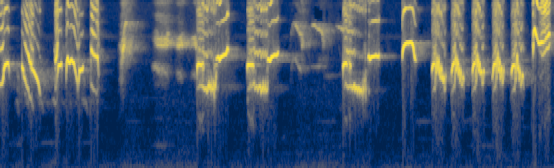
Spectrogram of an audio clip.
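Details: Kacer, or Oriental magpie-robin, singing rough "isian kasar" fill-ins meant to agitate competing males: dense scratchy chatter, brief pauses, then a rapid run of six looping rising notes.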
